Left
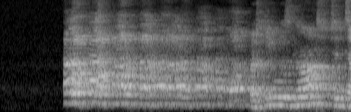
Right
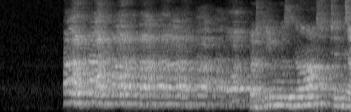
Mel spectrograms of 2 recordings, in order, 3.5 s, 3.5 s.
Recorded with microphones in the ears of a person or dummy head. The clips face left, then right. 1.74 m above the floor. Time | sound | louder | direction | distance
0.6 | laughter | even | centre (ahead or behind) | 1.6 m
2.5 | a man speaking | right 1 dB | 20° right (ahead or behind) | 0.8 m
